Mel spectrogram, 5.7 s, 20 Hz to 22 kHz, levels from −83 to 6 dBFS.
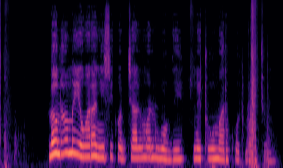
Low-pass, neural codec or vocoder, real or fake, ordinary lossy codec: none; codec, 44.1 kHz, 1.7 kbps, Pupu-Codec; fake; none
